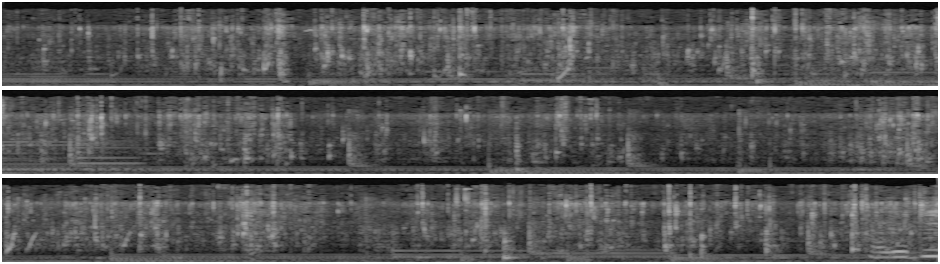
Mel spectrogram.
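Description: A wooden spoon slowly stirring a thick slurry of compost in water in a plastic bucket: gentle, irregular sloshing and trickling with light knocks of the spoon. Soft background music with held chords plays under it.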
